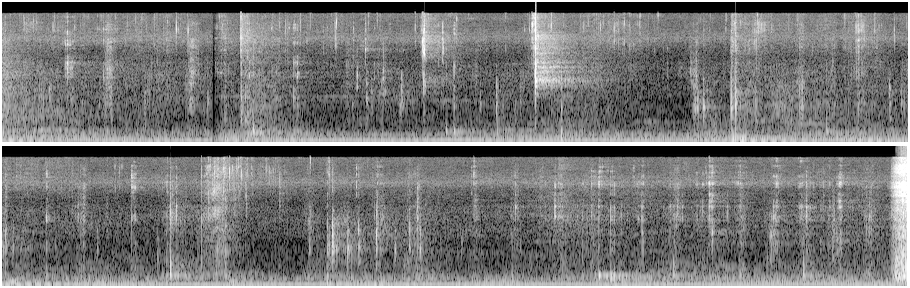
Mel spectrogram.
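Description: Close-miked chewing of a mouthful of vegetable pulao rice eaten by hand, with wet mouth sounds and small clicks, and fingers gathering rice on a steel plate. A steady low hum runs underneath.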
